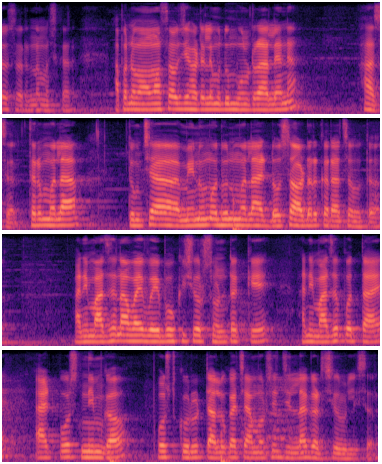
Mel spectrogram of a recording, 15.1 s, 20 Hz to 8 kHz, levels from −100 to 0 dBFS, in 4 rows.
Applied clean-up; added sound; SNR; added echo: none; Tap / Bass drum; 15 dB; none.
